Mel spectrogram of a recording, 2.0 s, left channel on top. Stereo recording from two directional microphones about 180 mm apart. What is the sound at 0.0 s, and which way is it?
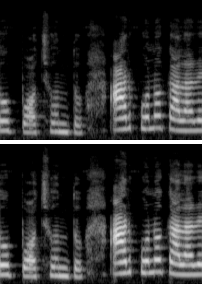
Speech, 20° right (ahead or behind).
